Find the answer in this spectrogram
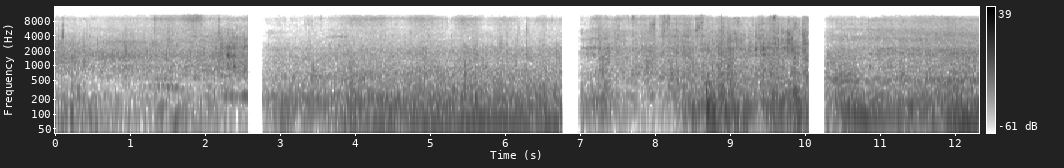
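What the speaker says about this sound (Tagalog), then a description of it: "So, malakas yung hangin" Strong wind buffets the microphone in a steady broadband roar on a cold, snowy day in Tromsø, Norway, with a few brief dropouts where the sound cuts out.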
